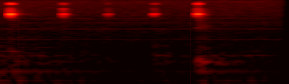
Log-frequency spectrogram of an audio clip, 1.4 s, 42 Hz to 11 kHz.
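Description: Five quick taps land on a cylindrical lithium cell, each a thin high click that dies away at once. The tapped 18650 battery comes across as hollow, lacking the dense, firm note of a well-packed cell.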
